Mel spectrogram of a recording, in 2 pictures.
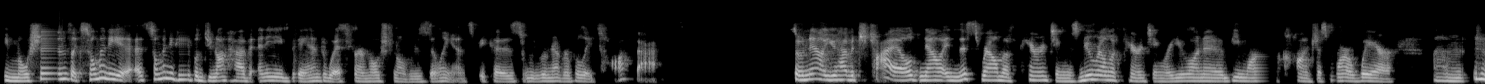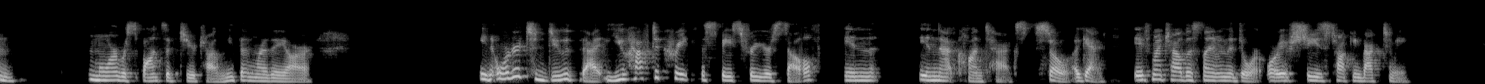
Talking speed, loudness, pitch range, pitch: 185 wpm, -22 LUFS, 155-210 Hz, 175 Hz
